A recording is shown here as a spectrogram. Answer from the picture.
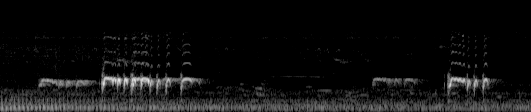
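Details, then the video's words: Loud zebra dove song inviting rivals to sing, heard as a soft drawn-out hum, then a burst of quick stuttering notes trailing into a steady tone, a quieter hum, and one more stuttering phrase. "Suara Burung Perkutut Gacor Suara Besar Mengundang Lawan Bunyi"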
